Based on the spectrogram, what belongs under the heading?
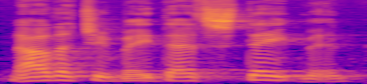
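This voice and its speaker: Gravelly man speaking formally. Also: on the high side. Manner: measured, formal, explanatory. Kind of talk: formal meeting remarks. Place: town police commission meeting room.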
